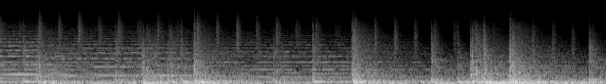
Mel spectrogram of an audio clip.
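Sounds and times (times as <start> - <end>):
light soft rain: 0.0 - 5.1
saxophone: 0.0 - 5.1
creepy music: 0.0 - 5.9.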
